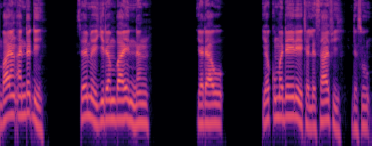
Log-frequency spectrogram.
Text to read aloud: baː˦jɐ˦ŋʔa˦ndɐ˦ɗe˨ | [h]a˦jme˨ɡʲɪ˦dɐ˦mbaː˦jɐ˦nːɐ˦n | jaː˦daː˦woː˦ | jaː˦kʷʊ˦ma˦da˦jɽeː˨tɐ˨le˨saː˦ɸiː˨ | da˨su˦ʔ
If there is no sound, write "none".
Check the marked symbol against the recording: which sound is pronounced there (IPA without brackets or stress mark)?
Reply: s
